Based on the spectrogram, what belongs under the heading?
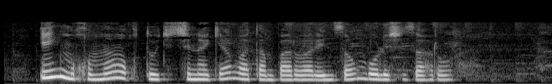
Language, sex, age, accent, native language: Uzbek, female, 18-24, Qashqadaryo, Uzbek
